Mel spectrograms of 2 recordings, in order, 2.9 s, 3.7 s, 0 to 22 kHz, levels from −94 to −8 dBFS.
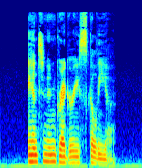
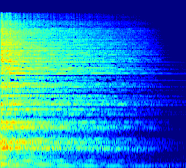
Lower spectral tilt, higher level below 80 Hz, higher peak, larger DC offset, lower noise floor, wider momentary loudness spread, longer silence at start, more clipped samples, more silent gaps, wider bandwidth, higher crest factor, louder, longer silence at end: first, -4 dB/octave vs 0.5 dB/octave; first, -52 dBFS vs -62 dBFS; about the same, -10 dBFS vs -10 dBFS; neither; second, -51 dBFS vs -73 dBFS; second, 8 LU vs 23 LU; first, 0.25 s vs 0 s; neither; neither; about the same, 16.5 kHz vs 16 kHz; about the same, 18 dB vs 22 dB; about the same, -26 LUFS vs -28 LUFS; second, 0.15 s vs 1 s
